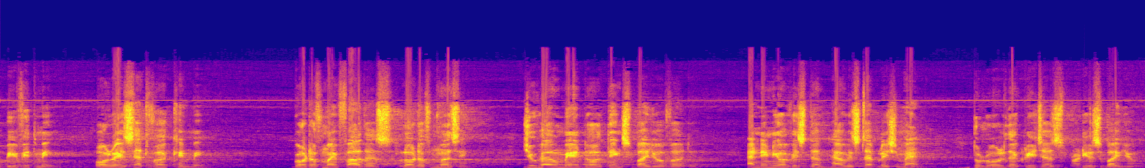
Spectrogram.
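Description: A man leads prayer responses with hardly any rise or fall in his voice. His tone is bright and somewhat higher than most men's. The long reverb of a large church follows each phrase. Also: a little slow. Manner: flat, even recitation. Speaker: prayer leader. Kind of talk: liturgical responses.

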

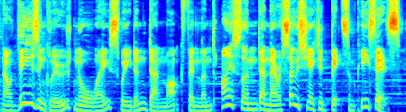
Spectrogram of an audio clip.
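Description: A man giving wry, jokey scripted narration of a fact video. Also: fairly bright tone. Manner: wry and jokey, with sudden pitch jumps.

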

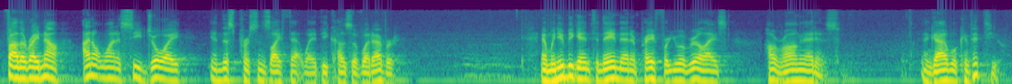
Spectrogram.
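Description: Mellow middle-aged American man preaching. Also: medium pitch, normal speed, pauses often. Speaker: pastor. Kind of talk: sermon. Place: church sanctuary, indoors at a lectern.

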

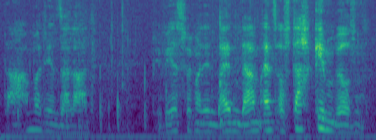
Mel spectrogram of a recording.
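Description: Casting: man as cheeky petty burglar, medium pitch, wry, noisy vintage radio play. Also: quick pace, close to an everyday voice. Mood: hushed, wry. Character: wisecracking small-time burglar, nervy yet cheeky. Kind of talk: 1960 German crime radio comedy acting.

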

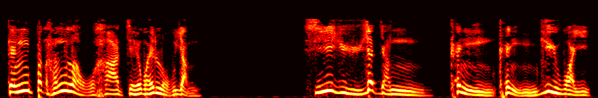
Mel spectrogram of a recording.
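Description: Man as a very slow, mournful envoy. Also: fairly high pitch, breathy edge, no echo, full character voice. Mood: solemn. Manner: slow, declaimed, grieving. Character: solemn male envoy reciting a mournful royal eulogy. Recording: dull muffled recording.

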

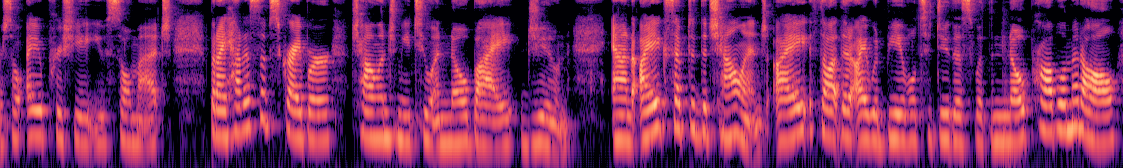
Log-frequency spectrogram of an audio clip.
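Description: A woman's voice: medium pitch, a bit bright. Woman with a slightly scratchy voice. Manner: chatty, upbeat and confessional. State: slightly raspy, scratchy voice from recent illness. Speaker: fashion vlogger. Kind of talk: casual budget update vlog.

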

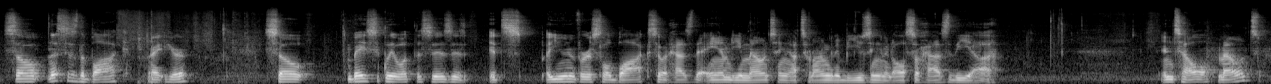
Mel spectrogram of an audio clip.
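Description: Young male vlogger, slightly low voice, getting over a cold, loose rambling delivery, camera mic at a bedroom desk. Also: fairly even intonation, moderate pace. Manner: rambling, filler-heavy, self-correcting. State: recovering from a cold. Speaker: tech vlogger. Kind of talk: casual show-and-tell.

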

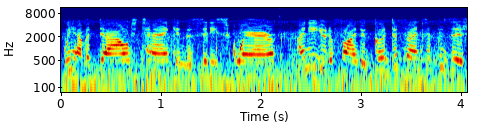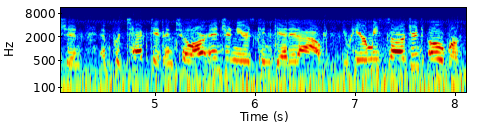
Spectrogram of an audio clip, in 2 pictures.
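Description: An actress playing a stern, demanding military commander, giving crisp orders over the radio in a video game. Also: female voice, a little high, a little fast, hardly any pauses, dull audio. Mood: commanding. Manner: crisp, authoritative radio procedure. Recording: noisy radio transmission.

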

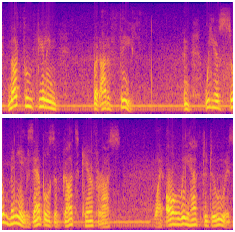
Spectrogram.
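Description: An actor playing a devout, comforting brother in a radio drama. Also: male voice, a little high. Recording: muffled, noisy radio drama in car.

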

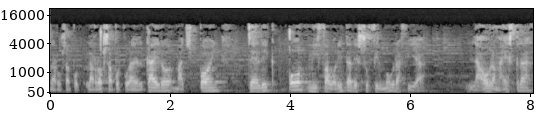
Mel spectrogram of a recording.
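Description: A man, hosting a podcast and recommending a film in a lively, ironic way. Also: medium pitch. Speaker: podcast host.

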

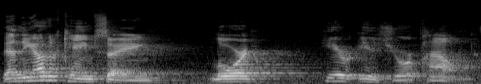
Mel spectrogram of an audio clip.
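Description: An older man reading scripture aloud at a church lectern, slow and deliberate, lifting his voice on the quoted lines. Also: medium pitch, very animated, a bit bright. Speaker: scripture reader. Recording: echoey church with long reverb.

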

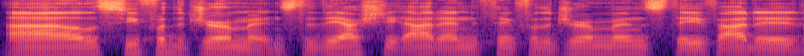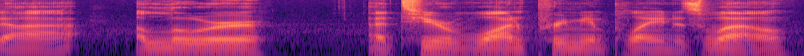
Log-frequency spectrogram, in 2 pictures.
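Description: A young man with a lost voice and little pitch movement, hosting a casual game walkthrough in a chatty, rambling way. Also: steady tone, moderate pace, fairly bright tone, smooth. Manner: rambling, chatty, filler-heavy. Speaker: gaming video host.

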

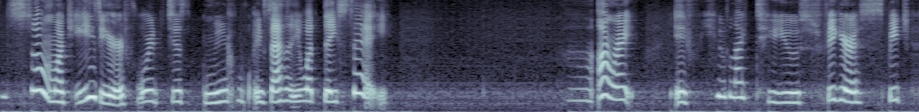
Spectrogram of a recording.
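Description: A woman's voice: sits high, lively intonation, unhurried, dark tone. A woman playing a sweet, naive young catgirl pet in an audio roleplay, childlike, hesitant and full of innocent wonder. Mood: curious. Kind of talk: scripted audio roleplay acting.

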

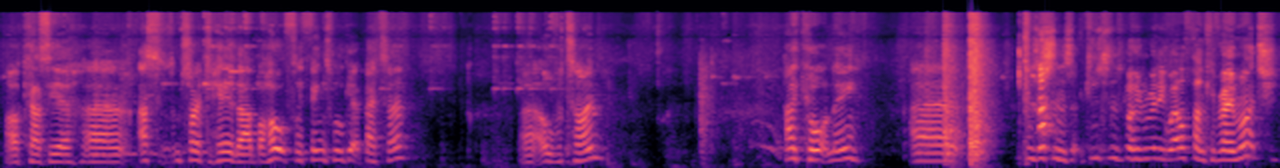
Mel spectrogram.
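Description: A woman's voice: medium pitch, moderate pace, pauses often. A woman chatting casually on a family live stream, answering viewer comments from a living room sofa. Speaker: vlogger. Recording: noisy home stream.

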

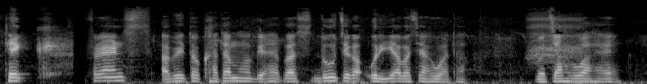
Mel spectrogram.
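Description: Bright-voiced young vlogger man. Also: medium pitch, little pitch movement, a little slow. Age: young adult. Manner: chatty, addresses viewers while doing chores. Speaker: village vlogger. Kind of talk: casual vlog talk to viewers. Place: outdoors in village fields and lanes. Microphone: phone selfie at arm's length.

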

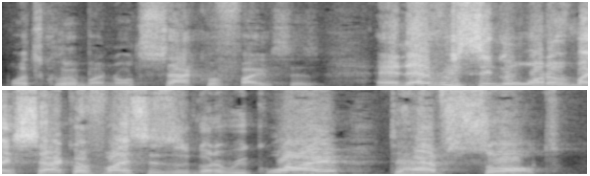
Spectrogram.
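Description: A man giving a conversational Torah lesson as a religious teacher, telling it like a story with rhetorical questions and repeated phrases for emphasis. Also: fairly high pitch. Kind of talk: animated Torah lesson with acted-out dialogue.

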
